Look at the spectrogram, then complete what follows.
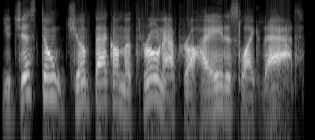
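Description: A man's voice: a little high, big pitch swings, moderate pace, sharp tone, no room sound, heavily acted. An actor playing a cheeky, wisecracking teenage boy sleuth in scripted video game dialogue. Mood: joking, excitable. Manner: cheeky, teasing.

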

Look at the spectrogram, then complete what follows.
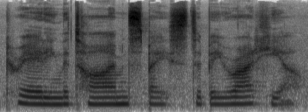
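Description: Calm woman guiding meditation, very even pitch. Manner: calm, soothing, unhurried with long pauses. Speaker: meditation and yoga teacher. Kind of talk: guided body scan meditation. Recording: faint low rumbling background noise.

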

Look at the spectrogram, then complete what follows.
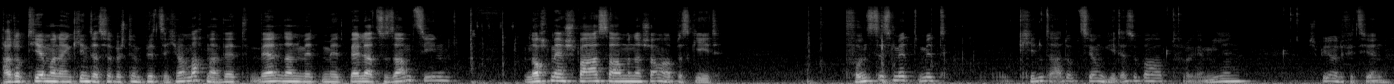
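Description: A man's voice: mid-range voice, lively intonation, moderate pace, warm tone. A man, live streaming a life-simulation game, rambling casually and answering chat with lots of fillers. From Germany. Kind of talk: casual gaming livestream chat.

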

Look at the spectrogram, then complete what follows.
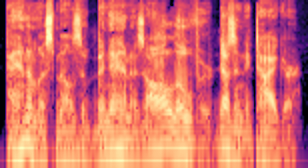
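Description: Male reader doing little bear, storybook, low husky voice, calm, reassuring, confident, gentle, dry recording. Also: moderate pace, no echo, heavily acted. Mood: dreamy.

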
